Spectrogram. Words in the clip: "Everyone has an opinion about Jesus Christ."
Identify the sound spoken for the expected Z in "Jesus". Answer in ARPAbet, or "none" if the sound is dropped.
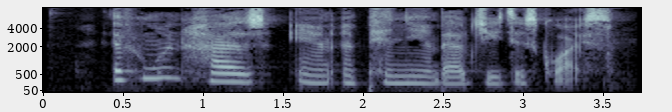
Z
